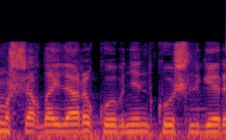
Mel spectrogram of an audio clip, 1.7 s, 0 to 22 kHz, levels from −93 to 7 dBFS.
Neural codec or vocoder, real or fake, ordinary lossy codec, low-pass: none; real; none; 7.2 kHz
